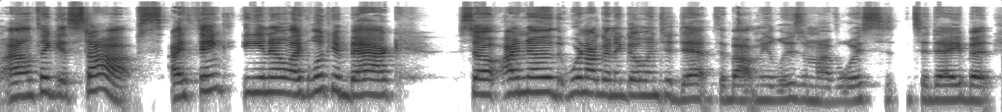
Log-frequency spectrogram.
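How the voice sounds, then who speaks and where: A woman's voice: fairly high pitch, fairly bright tone. Earnest woman in her forties, reflective. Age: 40s. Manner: earnest, faith-driven, with laughs and restarts. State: voice recovering after loss. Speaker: singer-songwriter guest. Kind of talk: reflective interview talk.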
